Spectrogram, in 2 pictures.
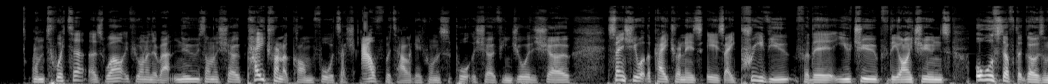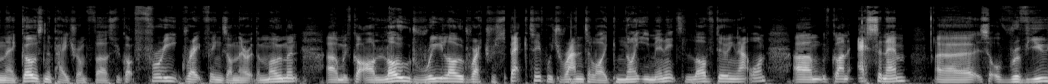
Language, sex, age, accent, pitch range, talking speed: English, male, 30-49, British, 105-140 Hz, 265 wpm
